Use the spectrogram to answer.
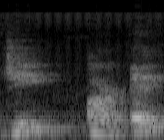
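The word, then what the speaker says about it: Grá: Yeah, technically in Irish Gaelic, my name is pronounced Gra. I choose to pronounce it Gray because Gra sounds stupid.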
